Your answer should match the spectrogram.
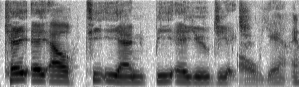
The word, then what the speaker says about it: Kaltenbaugh: So it's Kaltenbaugh. Oh, yeah. And how do you pronounce it? Kaltenbaugh.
